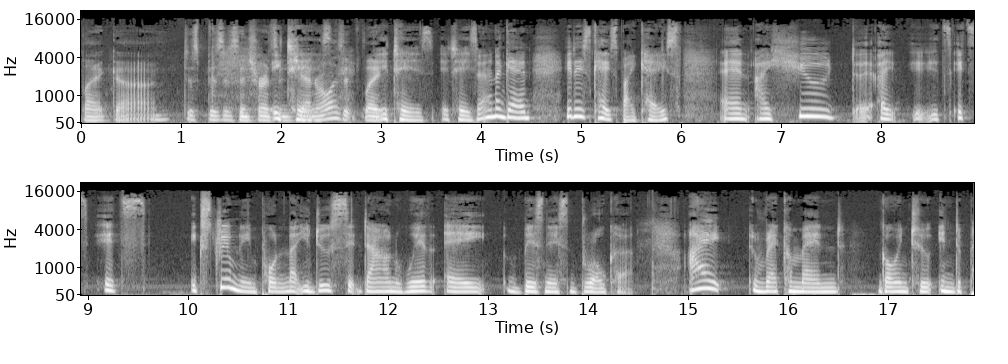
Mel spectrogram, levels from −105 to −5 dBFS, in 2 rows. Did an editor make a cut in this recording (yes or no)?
yes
